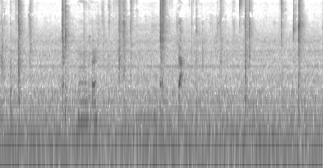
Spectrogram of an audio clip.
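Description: Tarot cards being handled: about ten light, irregular clicks and taps of card stock over a few seconds, above a low steady room hum.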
